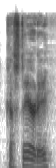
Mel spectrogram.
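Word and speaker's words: Castarède: I figured out the proper pronunciation. Caster. The last E is somewhat silent, but then you see that little hash mark.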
